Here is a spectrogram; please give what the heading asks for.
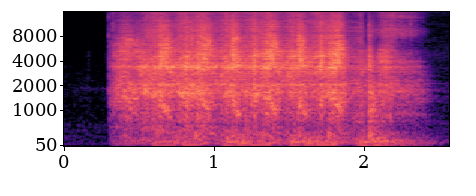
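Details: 1998 Honda Shadow VT1100, 26,823 miles, abandoned bike, before fuel was added: about two seconds of fast, even starter whirr turning the engine briskly. The starter and electrics are working normally.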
